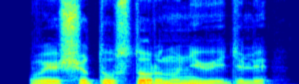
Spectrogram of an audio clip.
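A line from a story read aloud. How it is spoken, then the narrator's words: Grumbled. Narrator (Russian): проворчал Бойс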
